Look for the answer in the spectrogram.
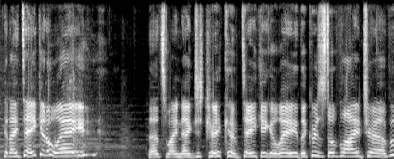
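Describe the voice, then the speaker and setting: A woman's voice: on the high side, a little slow. A woman streamer giving casual, joking game commentary, playfully talking back at what she is playing. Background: game music.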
